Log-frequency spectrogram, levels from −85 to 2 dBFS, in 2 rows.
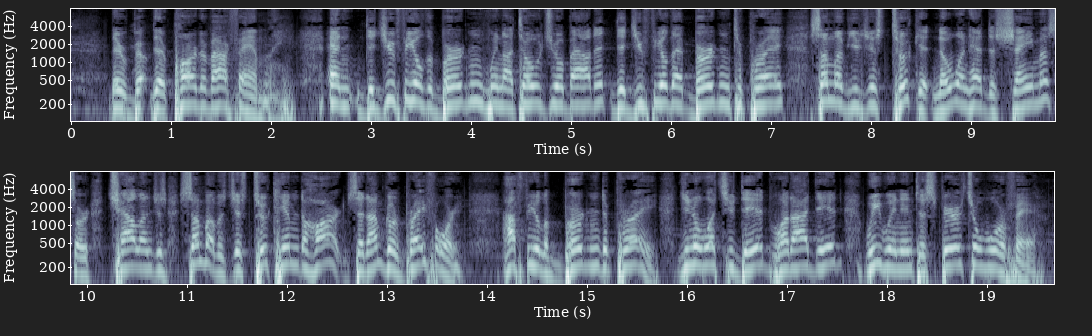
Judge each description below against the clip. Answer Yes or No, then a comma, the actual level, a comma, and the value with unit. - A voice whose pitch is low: No, high, 190 Hz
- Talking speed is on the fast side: Yes, fast, 230 wpm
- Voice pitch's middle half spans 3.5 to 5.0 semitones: No, average, 2.7 semitones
